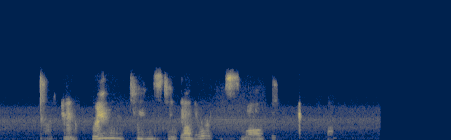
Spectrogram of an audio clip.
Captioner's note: murmurs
